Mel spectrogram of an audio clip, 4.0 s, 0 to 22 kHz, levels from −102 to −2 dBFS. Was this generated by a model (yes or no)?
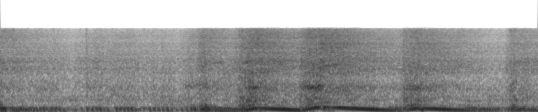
yes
